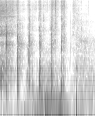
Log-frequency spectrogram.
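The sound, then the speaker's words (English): Someone shuffles a Starseed Oracle card deck for a collective reading, producing a quick, soft run of papery slaps and taps at a steady rhythm, quiet and with no talking. “So I'm just going to shuffle.”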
